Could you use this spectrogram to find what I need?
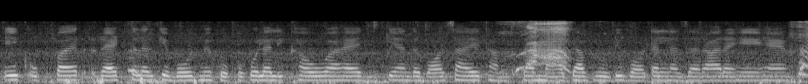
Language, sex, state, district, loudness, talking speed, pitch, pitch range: Hindi, female, Chhattisgarh, Raipur, -18 LUFS, 180 wpm, 190 Hz, 185-195 Hz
